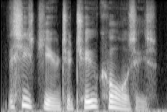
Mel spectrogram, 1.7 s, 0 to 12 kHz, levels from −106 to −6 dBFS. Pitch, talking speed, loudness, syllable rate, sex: 135 Hz, 215 wpm, -17 LUFS, 4.8 syllables/s, male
